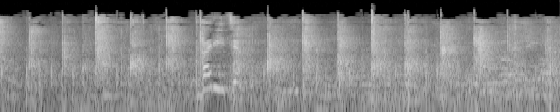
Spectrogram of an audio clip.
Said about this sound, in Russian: Одну стопу простучали, другую стопу простучали. Прямо кулачком простучите. Аккуратненько только.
